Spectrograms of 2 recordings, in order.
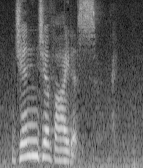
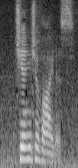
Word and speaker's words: gingivitis: If that word begins with the letter G and is followed by the vowels E, I, or Y. E, I, Y. Use that J sound. Use that soft G sound.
